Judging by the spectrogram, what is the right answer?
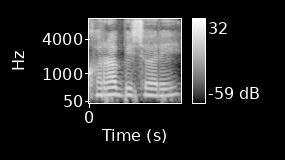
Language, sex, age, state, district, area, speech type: Odia, female, 18-30, Odisha, Boudh, rural, spontaneous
